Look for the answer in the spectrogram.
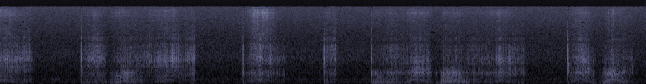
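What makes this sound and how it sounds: Long nails tap and scratch across the laminated cardboard cover of a closed spiral-bound hardcover cookbook. Sharp, crisp taps alternate with soft, rasping scratch strokes that swell and fade in a slow, gentle rhythm.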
